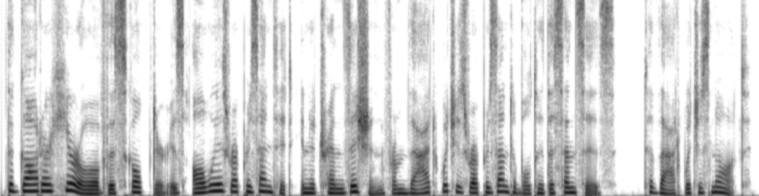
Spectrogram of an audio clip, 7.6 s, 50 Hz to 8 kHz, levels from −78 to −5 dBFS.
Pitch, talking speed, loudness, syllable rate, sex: 200 Hz, 205 wpm, -17 LUFS, 5.5 syllables/s, female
